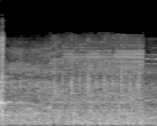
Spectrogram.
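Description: A sharp click, then the steady running noise of a motor vehicle engine close by, which stops just before the end.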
